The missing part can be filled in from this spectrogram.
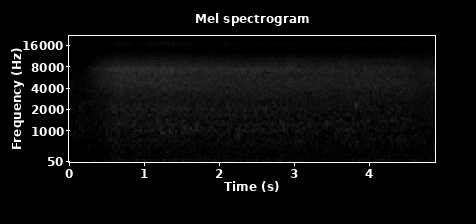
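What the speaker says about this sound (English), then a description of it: "creek just flowing on by." Water of Tish Mill Creek flows steadily past a bench along the Ice Age Trail, a dense, even broadband rush that holds constant and fairly loud the whole time, with no talking.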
